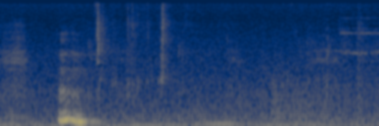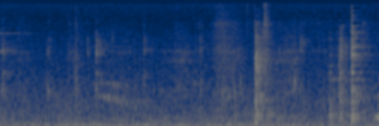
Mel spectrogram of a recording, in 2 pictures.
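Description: A woman chews food quietly.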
